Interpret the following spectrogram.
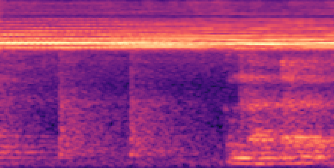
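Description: A steady, high-pitched insect chorus, an unbroken shrill drone with no pause.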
